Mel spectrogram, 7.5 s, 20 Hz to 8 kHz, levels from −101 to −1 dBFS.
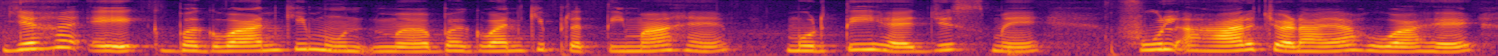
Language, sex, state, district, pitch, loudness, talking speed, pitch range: Hindi, female, Bihar, Muzaffarpur, 225 Hz, -20 LUFS, 160 wpm, 210-260 Hz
